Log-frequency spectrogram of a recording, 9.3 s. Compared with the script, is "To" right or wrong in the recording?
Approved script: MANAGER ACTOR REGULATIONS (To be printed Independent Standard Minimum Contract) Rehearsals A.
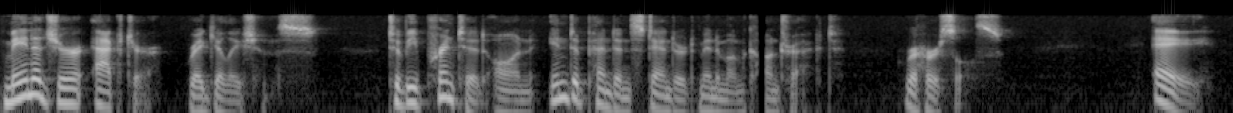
right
